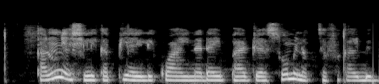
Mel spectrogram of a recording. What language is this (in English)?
Swahili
